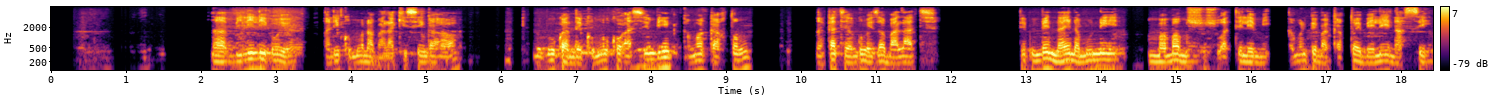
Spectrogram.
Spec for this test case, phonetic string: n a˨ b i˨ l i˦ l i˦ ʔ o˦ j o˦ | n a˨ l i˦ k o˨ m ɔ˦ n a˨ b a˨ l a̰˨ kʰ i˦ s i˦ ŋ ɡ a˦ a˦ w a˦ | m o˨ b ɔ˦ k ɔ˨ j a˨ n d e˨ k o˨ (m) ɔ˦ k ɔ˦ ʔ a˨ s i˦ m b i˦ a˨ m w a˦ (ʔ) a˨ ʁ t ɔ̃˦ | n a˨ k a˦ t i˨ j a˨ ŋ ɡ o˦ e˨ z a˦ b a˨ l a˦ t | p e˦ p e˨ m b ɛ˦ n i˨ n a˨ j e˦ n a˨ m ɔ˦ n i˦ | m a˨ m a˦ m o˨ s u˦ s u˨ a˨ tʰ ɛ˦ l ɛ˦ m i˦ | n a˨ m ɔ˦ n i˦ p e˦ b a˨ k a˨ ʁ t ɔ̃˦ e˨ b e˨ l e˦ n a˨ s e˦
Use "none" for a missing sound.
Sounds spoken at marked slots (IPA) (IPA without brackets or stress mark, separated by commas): m, k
